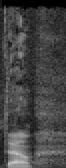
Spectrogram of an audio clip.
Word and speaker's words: Tao: So when I say Tao, hopefully you can hear the T, which in the romanized version of the Chinese is spelled T, but it's pronounced a little bit more like D or DH.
